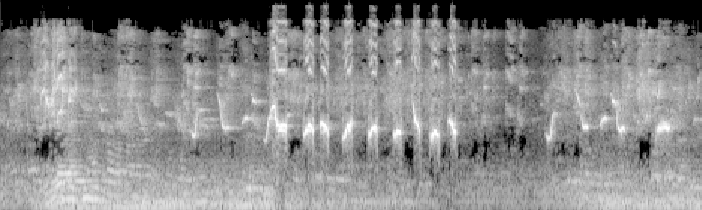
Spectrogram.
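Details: Greater green leafbird delivering loud 'tembakan' song: twittering opening, then about ten sharp, evenly spaced, ringing whistles in a rapid string, ending with scattered rising notes.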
